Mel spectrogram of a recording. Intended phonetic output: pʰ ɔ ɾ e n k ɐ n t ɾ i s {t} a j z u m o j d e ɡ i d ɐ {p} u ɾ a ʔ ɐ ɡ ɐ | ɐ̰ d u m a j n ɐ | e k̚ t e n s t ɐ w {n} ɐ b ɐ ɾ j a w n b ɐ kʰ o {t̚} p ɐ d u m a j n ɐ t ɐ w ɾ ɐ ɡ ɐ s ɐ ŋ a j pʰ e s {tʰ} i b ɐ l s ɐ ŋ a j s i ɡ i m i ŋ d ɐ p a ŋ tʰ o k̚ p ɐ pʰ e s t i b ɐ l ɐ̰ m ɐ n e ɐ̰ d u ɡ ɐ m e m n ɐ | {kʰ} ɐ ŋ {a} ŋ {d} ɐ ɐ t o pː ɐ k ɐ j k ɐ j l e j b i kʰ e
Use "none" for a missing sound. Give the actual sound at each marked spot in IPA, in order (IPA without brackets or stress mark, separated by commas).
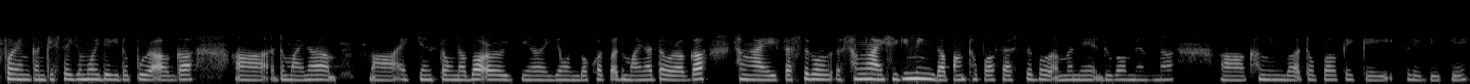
t, p, n, t̚, t, kʰ, i, b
